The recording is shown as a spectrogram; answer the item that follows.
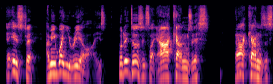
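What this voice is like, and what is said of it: Put-on Yorkshire accent. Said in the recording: “talking a Yorkshire accent”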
